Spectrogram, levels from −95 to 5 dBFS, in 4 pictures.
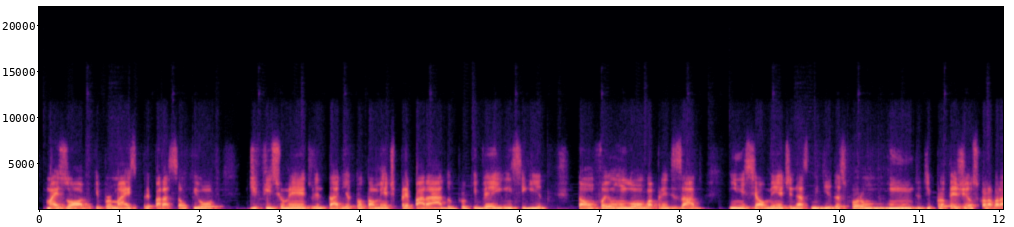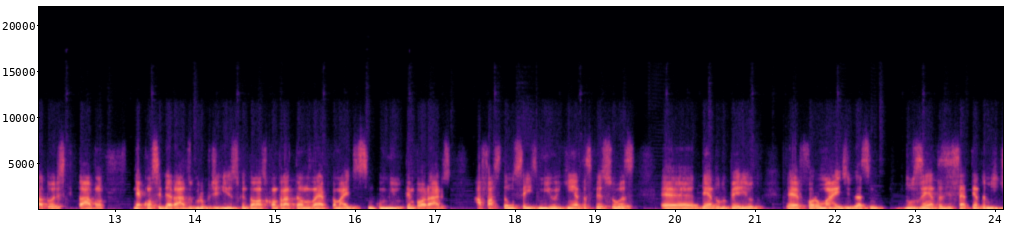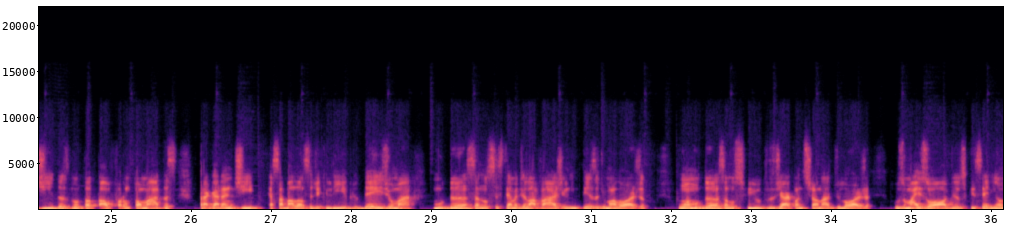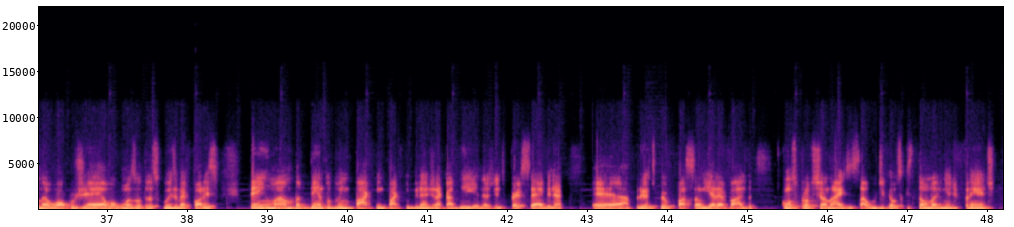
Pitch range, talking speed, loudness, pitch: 90-110 Hz, 185 wpm, -15 LUFS, 100 Hz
